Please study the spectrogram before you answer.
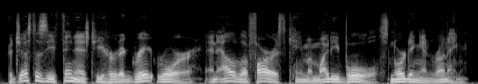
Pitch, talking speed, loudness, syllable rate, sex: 110 Hz, 275 wpm, -17 LUFS, 6.2 syllables/s, male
